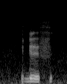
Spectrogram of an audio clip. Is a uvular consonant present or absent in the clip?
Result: absent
